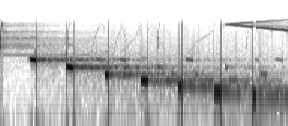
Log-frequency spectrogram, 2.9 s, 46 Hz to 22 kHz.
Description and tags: sonokids-omni 04
abstract, analog, analogue, beep, bleep, cartoon, comedy, electro, electronic, filter, fun, funny, fx, game, happy-new-ears, lol, loop, moog, ridicule, sonokids-omni, sound-effect, soundesign, space, spaceship, synth, synthesizer, toy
